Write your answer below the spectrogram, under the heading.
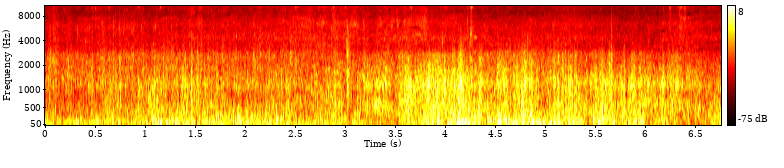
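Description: A vehicle driving along a street, with wind buffeting the microphone over the engine and road noise.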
